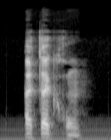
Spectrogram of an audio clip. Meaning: first-person plural future of attaquer
- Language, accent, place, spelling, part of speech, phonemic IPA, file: French, France, Lyon, attaquerons, verb, /a.ta.kʁɔ̃/, LL-Q150 (fra)-attaquerons.wav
